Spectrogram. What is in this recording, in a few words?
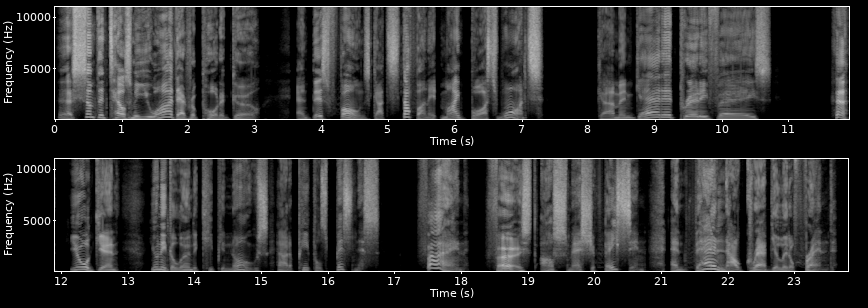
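New York Gangster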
